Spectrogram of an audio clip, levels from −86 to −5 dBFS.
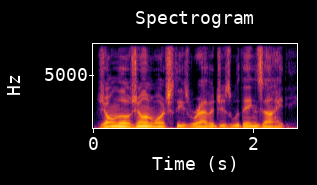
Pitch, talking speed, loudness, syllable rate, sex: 95 Hz, 165 wpm, -18 LUFS, 5.7 syllables/s, male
